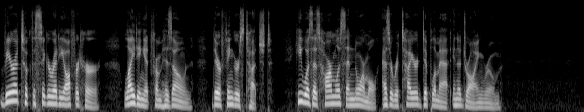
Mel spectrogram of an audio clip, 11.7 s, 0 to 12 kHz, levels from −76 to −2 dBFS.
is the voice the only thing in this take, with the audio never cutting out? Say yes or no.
yes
